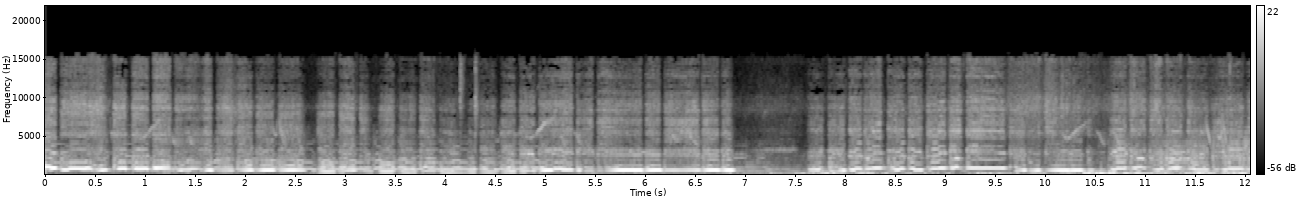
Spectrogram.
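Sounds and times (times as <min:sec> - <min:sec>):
end-blown flute melody: 0:00.0 - 0:12.0.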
